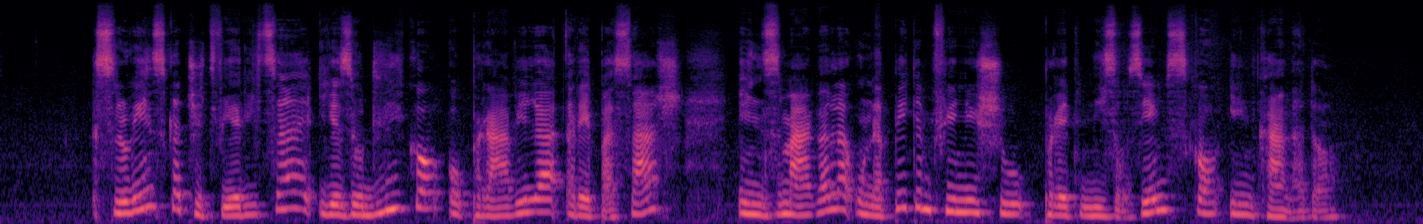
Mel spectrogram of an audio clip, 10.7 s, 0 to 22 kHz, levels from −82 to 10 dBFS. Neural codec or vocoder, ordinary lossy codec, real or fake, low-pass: codec, 44.1 kHz, 7.8 kbps, Pupu-Codec; none; fake; none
